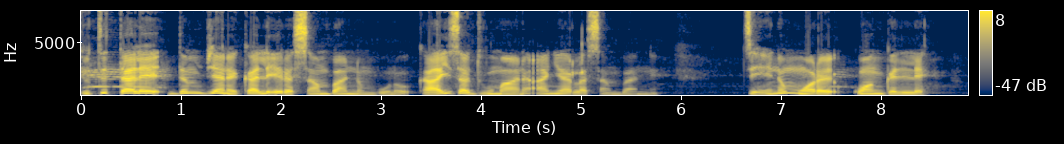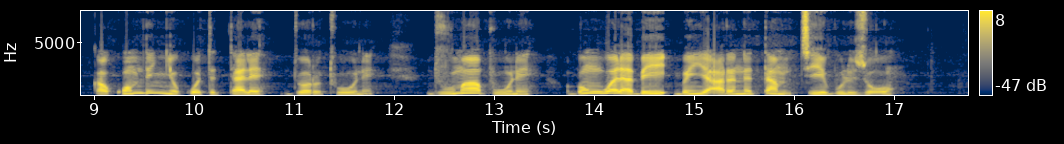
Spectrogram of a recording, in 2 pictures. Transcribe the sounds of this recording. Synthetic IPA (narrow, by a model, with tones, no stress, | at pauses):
du˨tɨ˦ta˦lɨ˦dɨ˦mbjɛ˦nɨ˨ka˨lɪ˦ʔɪ˦ɾɨ˨sa˨mba˦nːɨ˨m̩˨bo˨no̰˨ka˨˦ji˦sa˦duː˦maː˦nɨ̰˨ʔa˦ɲɛ˦ɾɨ˨la˨sa˨mba˦nːɨ˨ | tɪ˨hɪ˨nɨ˦mɔ˨ɾɨ˦kɔ˦ŋɡɨ˨lːɨ˨ | ka˨kɔ˨˦mdɨ˦n˦ɲɛ˨ko˦tɨ˨ta˦lɨ˦ | dɔ˦ɾɨ˨tʰoː˦nɨ˨ | duː˦maː˦puː˨nɨ˨ | bɨ˦nwa˦la˨be˦bɨ˦nja̰˨ʔa̰˨ɾɨ˦nɨ˦ta˦mteː˦bu˦lɨ˨zʊ̰˨ʔʊ̰˦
